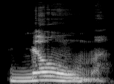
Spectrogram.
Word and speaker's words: gnome: is this is a gnome known with a silent G okay this animal is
